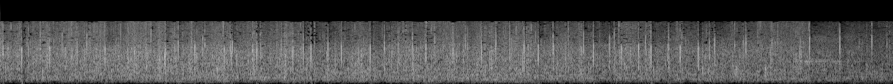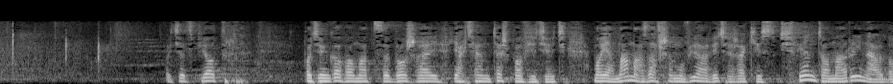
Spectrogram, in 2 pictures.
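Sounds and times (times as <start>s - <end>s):
audience applause: 0.0s - 10.6s
speech: 10.6s - 17.8s.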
